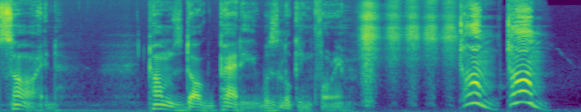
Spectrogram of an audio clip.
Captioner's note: dog sniffing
